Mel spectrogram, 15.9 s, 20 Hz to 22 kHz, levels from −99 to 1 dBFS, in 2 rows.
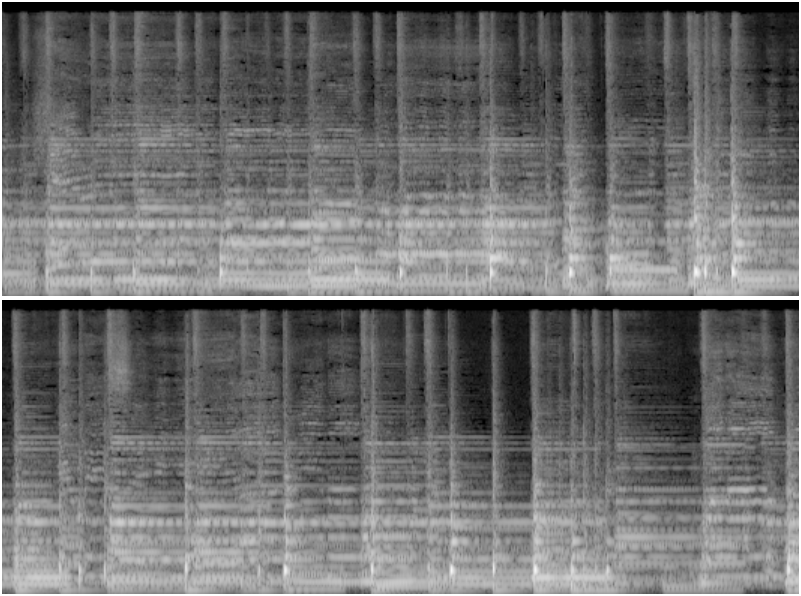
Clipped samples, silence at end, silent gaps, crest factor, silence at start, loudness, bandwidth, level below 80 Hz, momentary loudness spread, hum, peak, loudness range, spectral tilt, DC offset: under 0.1%; 0 s; none; 18 dB; 0 s; -21 LUFS; 19.5 kHz; -46 dBFS; 10 LU; none; -2 dBFS; 3 LU; -6 dB/octave; under 0.1%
